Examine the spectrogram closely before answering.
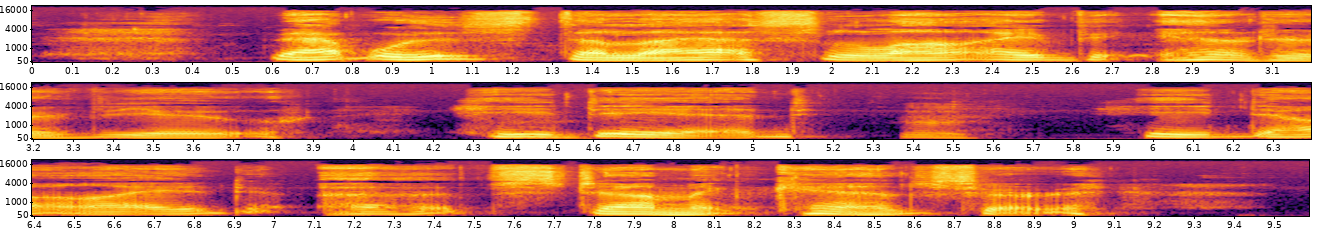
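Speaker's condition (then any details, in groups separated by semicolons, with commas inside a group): Spasmodic dysphonia; vocal cords too tight to let air in, Botox at Oregon Health and Sciences Hospital, Portland; voice strongly affected, many listeners thought stroke, sound of voice off-putting to some listeners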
